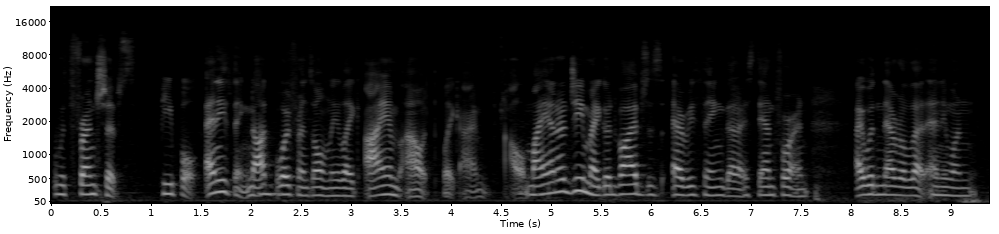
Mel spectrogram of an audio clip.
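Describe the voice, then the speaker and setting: Woman in her 30s, a bit low voice, stop-start talk, laughs a lot. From Croatia. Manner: halting, laughs often, many restarts. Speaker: interview guest. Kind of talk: casual interview chat.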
